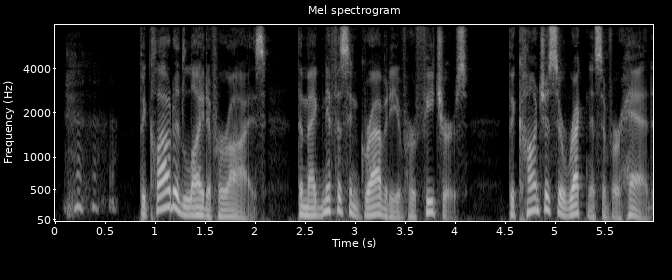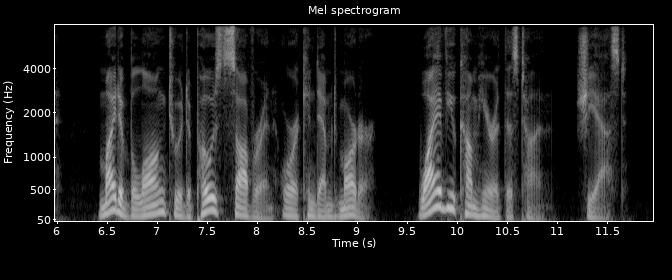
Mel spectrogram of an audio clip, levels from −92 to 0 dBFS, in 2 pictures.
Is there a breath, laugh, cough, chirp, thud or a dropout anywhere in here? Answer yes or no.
yes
